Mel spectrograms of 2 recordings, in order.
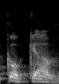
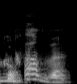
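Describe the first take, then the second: First: The middle consonant is a hard stopped k. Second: The middle consonant is a raspy throaty kh. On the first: The speaker calls it wrong. "C'est pas Kokav" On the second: The speaker calls it right. "Il n'y a pas de point dans le kaf, hein? Donc, c'est un Kha"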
